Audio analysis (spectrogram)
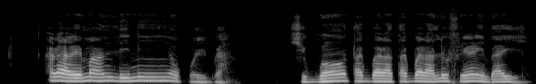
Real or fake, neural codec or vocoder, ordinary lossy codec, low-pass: real; none; none; 14.4 kHz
